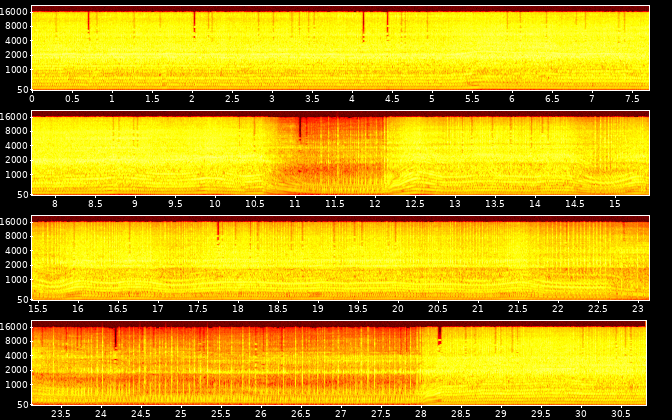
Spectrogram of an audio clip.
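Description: Two-stroke chainsaw running at high throttle while cutting into a squared log, its engine pitch wavering and dipping as the bar loads in the wood. About eleven seconds in the revs drop sharply and climb back, later the engine runs lower for several seconds, and near the end it revs back up.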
